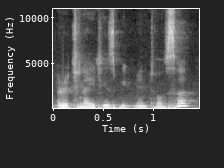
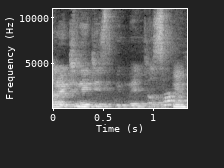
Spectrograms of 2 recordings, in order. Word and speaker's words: retinitis pigmentosa: uh you have a a condition called um retinitis Pigmentosa would like to know more about it educate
